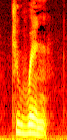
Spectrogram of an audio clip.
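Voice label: "to ring", English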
